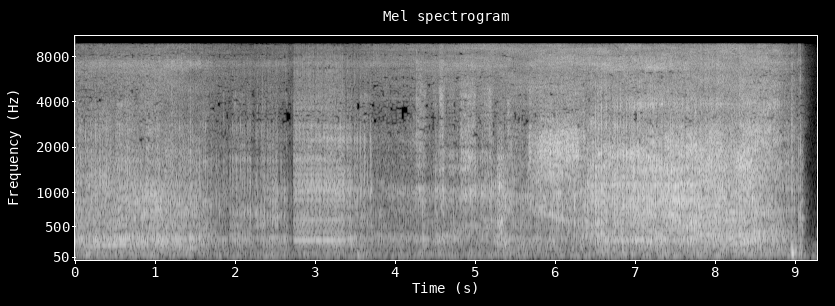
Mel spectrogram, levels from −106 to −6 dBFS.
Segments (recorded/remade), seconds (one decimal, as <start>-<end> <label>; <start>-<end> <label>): 0.0-1.1 recorded; 1.1-1.6 remade; 1.6-7.8 recorded; 7.8-8.4 remade; 8.4-9.3 recorded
